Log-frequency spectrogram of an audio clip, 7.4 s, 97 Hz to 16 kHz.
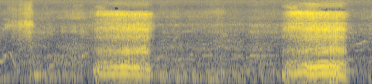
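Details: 5-month-old American Bully puppy snoring while asleep: two rough, buzzing inhaled snores about four seconds apart, with quiet breathing between.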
